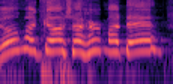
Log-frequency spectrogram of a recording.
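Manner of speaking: put-on high-pitched whiny kid voice; mock child's falsetto; kid's voice. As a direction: squeak it out like a guilty little kid. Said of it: "And they'll be like".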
